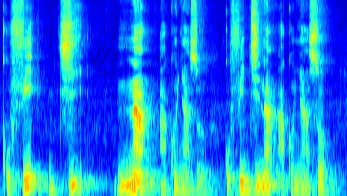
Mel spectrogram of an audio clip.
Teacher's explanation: the tone on the first syllable is low and that on the second syllable is high.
